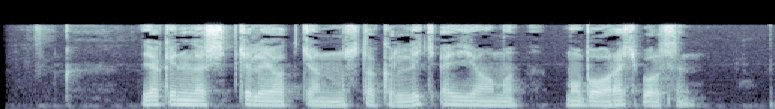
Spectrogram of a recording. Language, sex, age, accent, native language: Uzbek, male, 25-34, Xorazm, Uzbek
